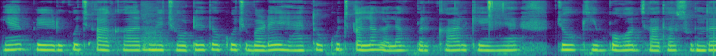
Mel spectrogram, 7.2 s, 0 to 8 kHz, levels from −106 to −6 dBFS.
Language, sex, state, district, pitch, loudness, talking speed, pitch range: Hindi, female, Uttar Pradesh, Shamli, 220 Hz, -26 LUFS, 185 wpm, 215-225 Hz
